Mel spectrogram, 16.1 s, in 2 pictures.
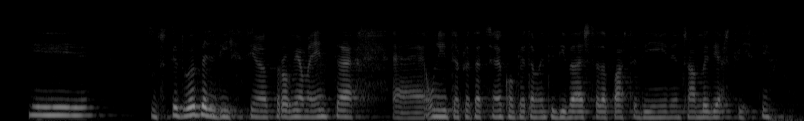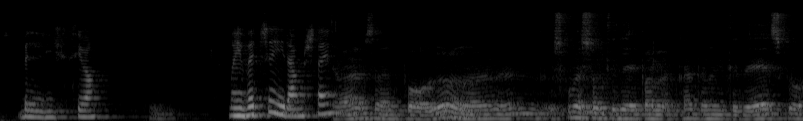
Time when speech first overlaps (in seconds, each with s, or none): none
